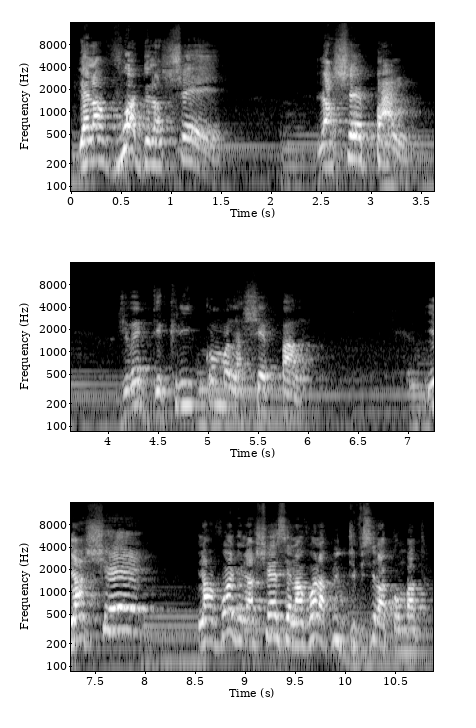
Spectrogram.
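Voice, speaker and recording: A man's voice: sits high, lively intonation, measured pace, pauses often, a bit bright, roomy sound, soft background music. A man preaching a live-streamed teaching sermon, emphatic and repetitive, urging listeners on and having scripture read aloud. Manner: emphatic, repeats phrases, urges listeners on.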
